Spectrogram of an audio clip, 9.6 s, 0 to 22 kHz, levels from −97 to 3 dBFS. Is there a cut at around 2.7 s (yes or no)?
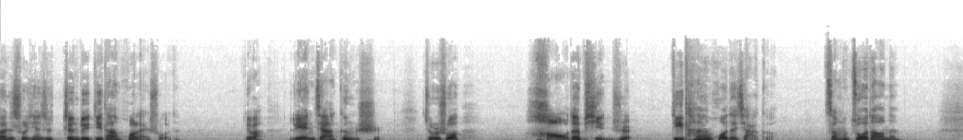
no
